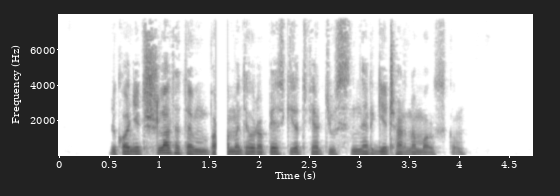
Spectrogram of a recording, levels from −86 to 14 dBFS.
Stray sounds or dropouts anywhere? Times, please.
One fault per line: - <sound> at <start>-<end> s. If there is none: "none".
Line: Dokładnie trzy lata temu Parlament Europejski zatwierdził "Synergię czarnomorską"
- dropout at 1.6-1.7 s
